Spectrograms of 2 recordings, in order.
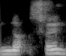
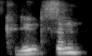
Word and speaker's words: Knutson: robin knutson who um i used to thought was knutson because in the uk the way it's spelt k-n-u-t-s-o-n we would say nut swing because we have a town called knutsford up the road but i've learned quite quickly it's caduzan just for that slight difference in our use of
